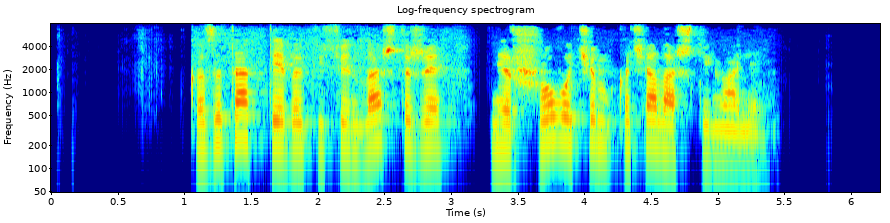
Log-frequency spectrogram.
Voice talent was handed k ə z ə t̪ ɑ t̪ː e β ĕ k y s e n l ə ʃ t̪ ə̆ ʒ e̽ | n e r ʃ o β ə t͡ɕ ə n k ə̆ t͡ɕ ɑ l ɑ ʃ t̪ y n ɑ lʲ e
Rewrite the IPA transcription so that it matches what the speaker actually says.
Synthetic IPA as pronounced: k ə z ə t̪ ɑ t̪ː e β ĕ k y s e n l ɑ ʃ t̪ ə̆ ʒ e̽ | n e r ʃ o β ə t͡ɕ ə m k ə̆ t͡ɕ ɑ l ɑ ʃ t̪ y ŋ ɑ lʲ e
